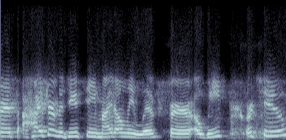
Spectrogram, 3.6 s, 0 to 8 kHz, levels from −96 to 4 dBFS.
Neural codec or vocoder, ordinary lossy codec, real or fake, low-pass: codec, 44.1 kHz, 7.8 kbps, Pupu-Codec; Opus, 24 kbps; fake; 7.2 kHz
